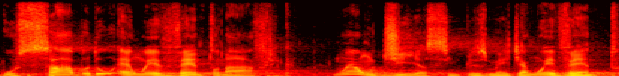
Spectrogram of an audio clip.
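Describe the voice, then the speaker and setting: A man's fairly high voice in audible room echo. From Brazil. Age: 60s. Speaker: pastor. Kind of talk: sermon. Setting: church.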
